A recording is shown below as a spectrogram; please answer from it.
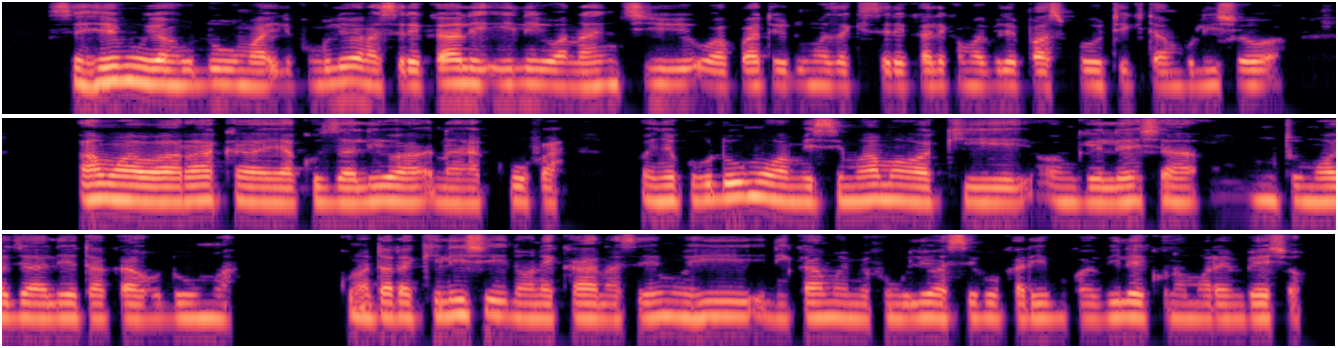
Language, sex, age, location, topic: Swahili, male, 18-24, Wajir, government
